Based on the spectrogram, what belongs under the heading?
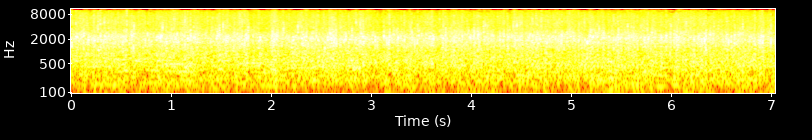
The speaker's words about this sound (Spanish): Pues bueno, ahí está recogiendo la ovación y ahora se encamina lógicamente a dar la vuelta al ruedo. Con la oreja.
